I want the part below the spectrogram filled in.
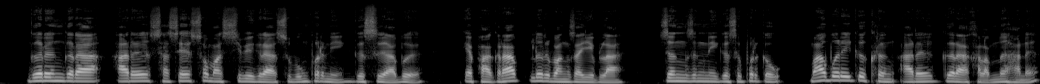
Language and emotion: Bodo, neutral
